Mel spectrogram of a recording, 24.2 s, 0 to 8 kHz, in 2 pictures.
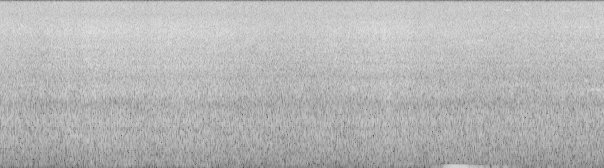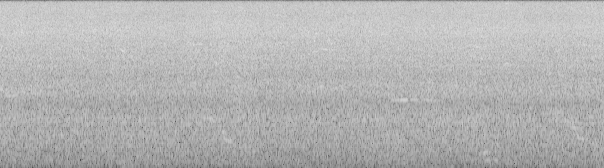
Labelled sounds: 19.9	20.3	humpback whale, 1.2 to 1.3 kHz

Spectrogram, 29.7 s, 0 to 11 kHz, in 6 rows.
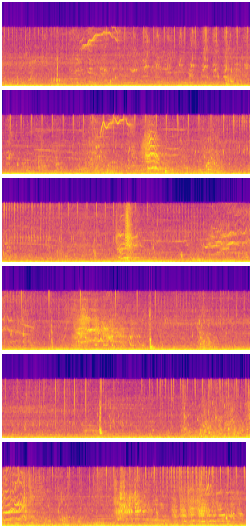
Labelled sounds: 5.6	6.7	killer whale, southern Alaska resident, 2.7 to 6.2 kHz
7.8	8.2	killer whale, southern Alaska resident, 0.39 to 8.0 kHz
10.2	11.0	killer whale, southern Alaska resident, 1.9 to 6.1 kHz
12.6	13.8	killer whale, southern Alaska resident, 2.2 to 6.3 kHz
14.9	15.7	killer whale, southern Alaska resident, 1.5 to 4.5 kHz
16.2	17.3	killer whale, southern Alaska resident, 0.64 to 6.6 kHz
21.4	21.7	killer whale, southern Alaska resident, 0.73 to 2.1 kHz
24.7	25.5	killer whale, southern Alaska resident, 0.60 to 8.0 kHz
27.0	27.8	killer whale, southern Alaska resident, 0.73 to 6.2 kHz
28.1	29.6	killer whale, southern Alaska resident, 0.86 to 5.9 kHz

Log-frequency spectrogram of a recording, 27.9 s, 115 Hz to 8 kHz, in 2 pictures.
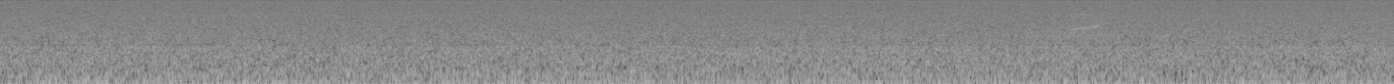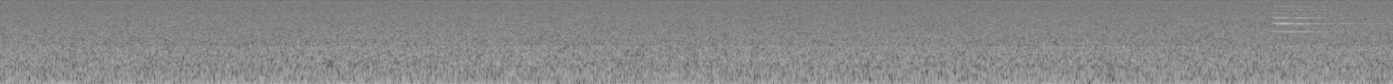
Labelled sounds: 10.7	11.0	killer whale, northern resident, 1.8 to 2.2 kHz
26.6	27.2	killer whale, northern resident, G clan, call N24ii, 1.6 to 5.8 kHz

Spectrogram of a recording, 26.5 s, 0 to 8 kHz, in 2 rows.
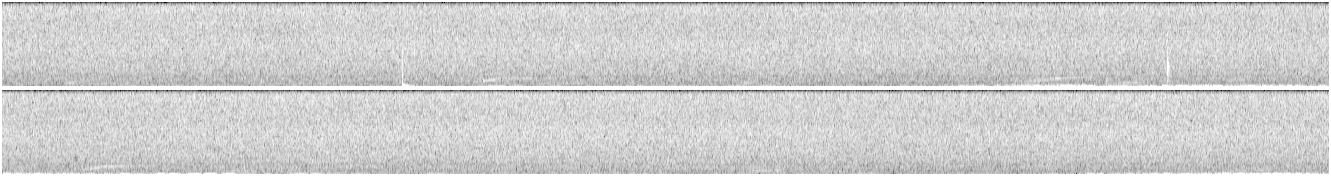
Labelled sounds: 5.0	5.3	humpback whale, 0.80 to 0.83 kHz
10.5	10.8	humpback whale, 0.80 to 0.90 kHz
14.3	14.5	humpback whale, 0.80 to 0.83 kHz

